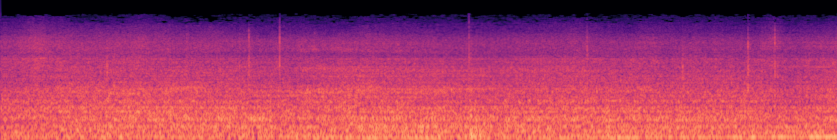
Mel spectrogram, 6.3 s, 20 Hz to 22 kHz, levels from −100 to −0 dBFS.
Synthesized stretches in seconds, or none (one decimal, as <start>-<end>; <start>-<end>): 3.2-3.9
